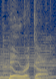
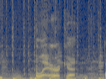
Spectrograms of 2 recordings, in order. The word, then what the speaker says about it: Billerica: Bill Eric. It's Billerica? Bear and Bill? What? How do you pronounce that? Billerica. There's an E in there. Billerica. Billerica, maybe? – Billerica. – Oh, that makes sense. Just leave out the E.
